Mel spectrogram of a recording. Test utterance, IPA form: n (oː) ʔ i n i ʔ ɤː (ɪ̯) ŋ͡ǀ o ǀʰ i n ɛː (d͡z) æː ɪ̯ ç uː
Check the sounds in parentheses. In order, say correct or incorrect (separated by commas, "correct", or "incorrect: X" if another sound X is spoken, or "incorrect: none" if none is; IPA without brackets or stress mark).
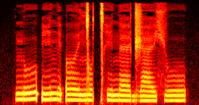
incorrect: uː, correct, incorrect: d͡ʒ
